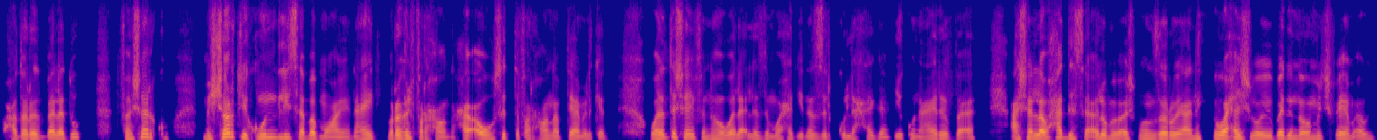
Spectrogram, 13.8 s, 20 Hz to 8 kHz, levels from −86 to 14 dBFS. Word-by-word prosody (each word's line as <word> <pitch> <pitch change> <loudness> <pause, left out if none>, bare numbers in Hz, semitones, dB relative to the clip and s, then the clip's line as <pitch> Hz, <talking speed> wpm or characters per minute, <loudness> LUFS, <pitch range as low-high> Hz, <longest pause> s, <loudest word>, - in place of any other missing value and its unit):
حضارة 145 0 +1
بلده 150 +9 +1 0.4
فشارَكه. 180 +3 -1 0.4
مش 145 -3 -1
شرط 220 0 +6
يكون 185 +2 +2
ليه 185 -1 -1
سبب 170 -3 +3
معيَّن، 115 -1 -3
عادي 145 -2 -2
والراجل 170 -1 +4
فرحان، 135 -4 -5
أو 150 +1 +4
ستّ 185 +6 -5
فرحانة 145 -1 -5
بتعمل 135 +1 -2
كده. - - -10 0.4
والّا 145 +2 +4
أنتَ 190 - -2
شايِف 190 -3 0
إن 155 - -7
هو 150 +1 0
لأ، - - 0
لازم 145 -4 -7
واحد 145 -1 -8
ينزِّل 130 +1 -6
كل 135 0 -7
حاجة 155 +10 -8
يكون 125 0 -8
عارِف 140 +3 -3
بقى، 80 - -2 0.4
عشان 175 0 +2
لو 185 -1 +8
حد 190 -3 0
سأله 175 +5 +1
ما 150 - -4
يبقاش 150 -1 -1
منظره 150 +1 +2
يعني 150 -3 +1 0.2
وحِش، 175 0 +4
ويبان 155 +2 +2
إن 155 -2 -3
هو 160 +1 +2
مش 155 -2 -7
فاهم 150 -4 -1
أوي؟ 135 - -3
150 Hz, 200 wpm, -23 LUFS, 140-170 Hz, 0.4 s, لو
